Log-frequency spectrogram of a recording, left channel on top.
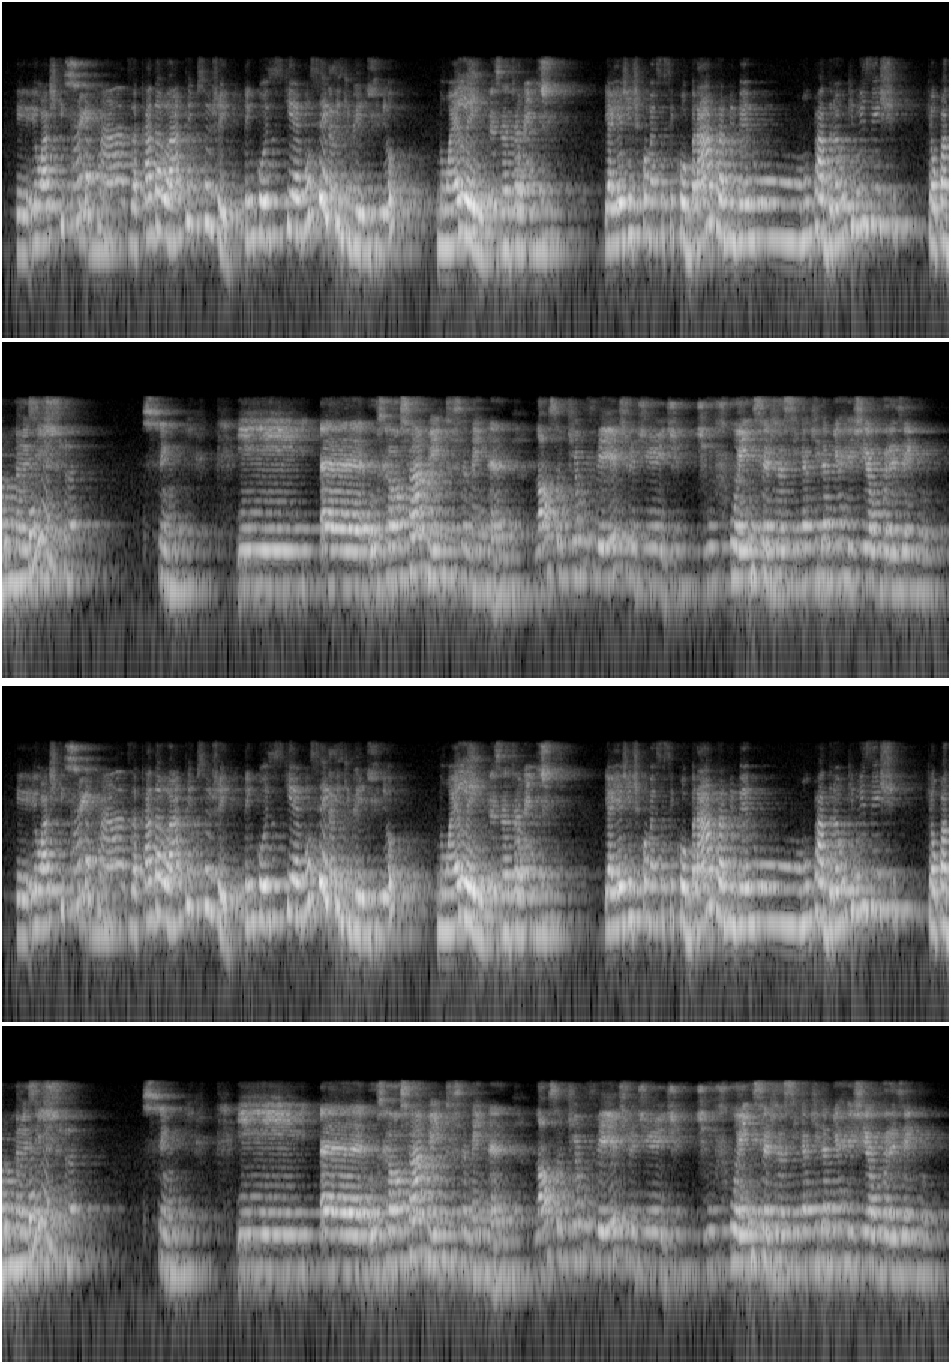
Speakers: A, on the left (about 35°); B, on the right (about 65°).
A: eu acho que
B: sim,
A: cada casa, cada lar tem o seu jeito. Tem coisas que é você
B: exatamente.
A: que tem que ver, entendeu? Não é lei.
B: Exatamente.
A: Então, e aí a gente começa a se cobrar para viver num, num padrão que não existe, que é o padrão
B: Não
A: da internet,
B: existe,
A: né?
B: sim. E é, os relacionamentos também, né? Nossa, o que eu vejo de, de, de influencers, assim, aqui da minha região, por exemplo.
